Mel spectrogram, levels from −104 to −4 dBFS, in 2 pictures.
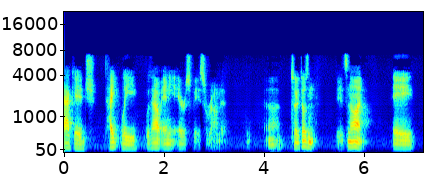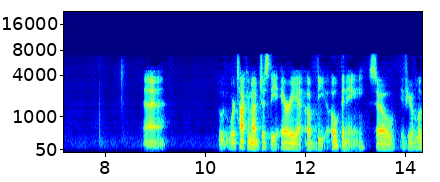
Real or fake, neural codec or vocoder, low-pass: fake; codec, 24 kHz, 0.5 kbps, DualCodec; 7.2 kHz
